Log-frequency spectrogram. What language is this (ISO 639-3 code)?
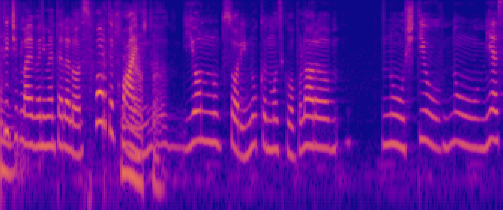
ron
